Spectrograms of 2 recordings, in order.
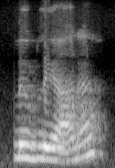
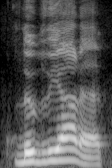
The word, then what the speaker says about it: Ljubljana: most recent one I should have checked the pronunciation for the capital city of Slovenia go for it say again Ljubljana Ljubljana awesome there you go so they just canceled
